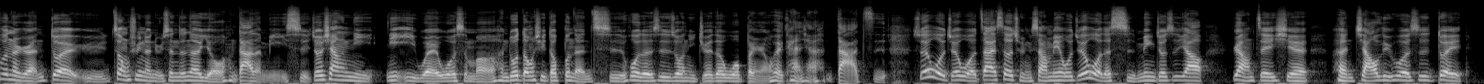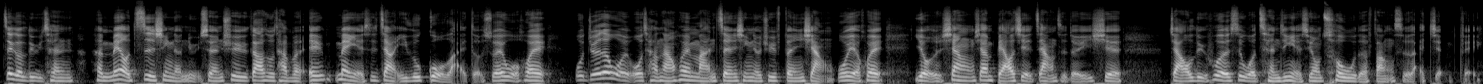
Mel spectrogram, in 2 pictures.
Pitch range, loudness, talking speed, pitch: 160-190 Hz, -20 LUFS, 330 characters per minute, 175 Hz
